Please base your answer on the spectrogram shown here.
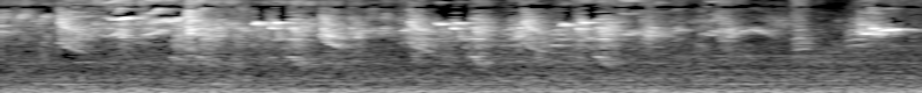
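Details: Red siskin singing to draw a female, with bright high twitters, downslurred chips and short trilled phrases repeated irregularly over several seconds against a steady low-frequency hum.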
